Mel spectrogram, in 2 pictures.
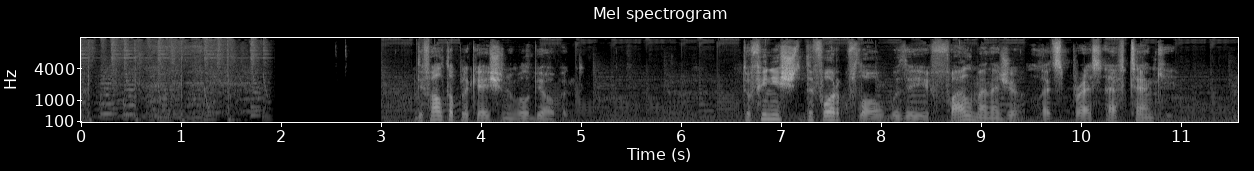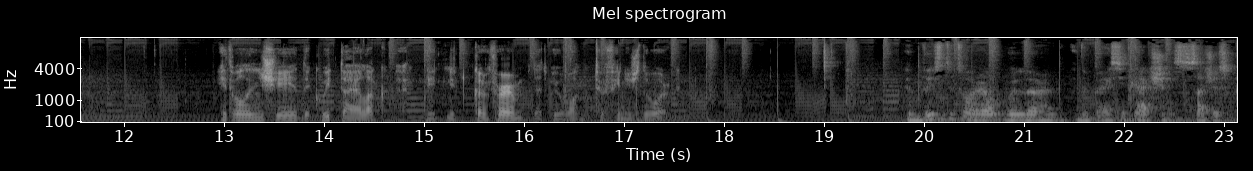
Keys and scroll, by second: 11.0 F10.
